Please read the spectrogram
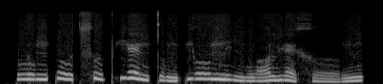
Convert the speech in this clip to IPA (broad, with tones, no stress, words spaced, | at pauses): lʊ˥ŋ po˥˧ʊ̯t͡sʰɹ̩˥˧ pʰjɛ˥˩nt̪ʊ˨˩ŋpjo˥ʊ̯ n̪i˥˩ŋlwɔ˧˥lɥɛ˥˩ xɤ˨˩˦ŋ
